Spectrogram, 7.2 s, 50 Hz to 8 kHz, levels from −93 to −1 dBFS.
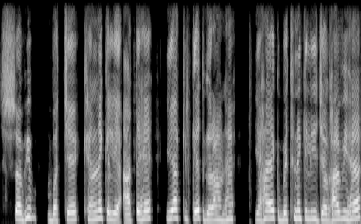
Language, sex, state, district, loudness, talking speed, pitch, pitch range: Hindi, male, Bihar, Sitamarhi, -16 LUFS, 155 wpm, 265 Hz, 240-285 Hz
